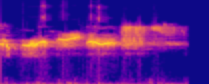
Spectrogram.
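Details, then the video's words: Blackbird song phrase of mellow, fluting whistles gliding up and down, followed by a thin, high, squeaky twitter that fades out; quiet, clean background. "تغريد طائر الشحرور جحمومية الزرياب Turdus merula"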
